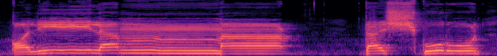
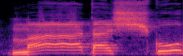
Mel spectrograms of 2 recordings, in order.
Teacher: On the sheen we make sifte hams quality, and also sifte tafashi. Ra we read in heavy sound, and also we long due to waw madda.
